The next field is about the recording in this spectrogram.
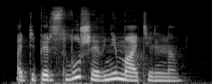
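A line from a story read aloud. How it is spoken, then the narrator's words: Old woman barking. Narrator (Russian): рявкнула старуха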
